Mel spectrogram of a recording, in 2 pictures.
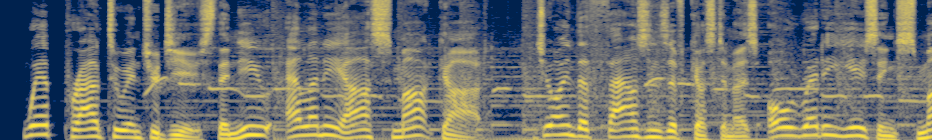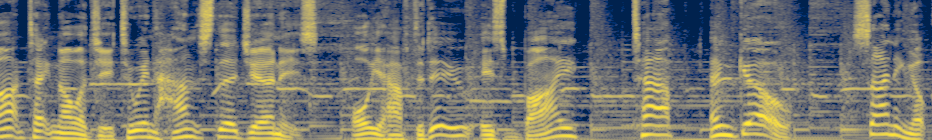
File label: explainer montage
